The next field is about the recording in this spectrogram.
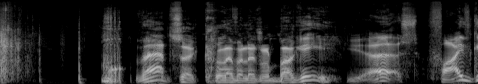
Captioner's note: snorts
